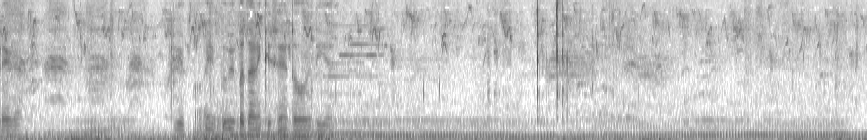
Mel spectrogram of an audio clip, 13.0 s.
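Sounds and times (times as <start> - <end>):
birds chirping: 0.0 - 13.0
sharp clicks: 6.2 - 9.4.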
